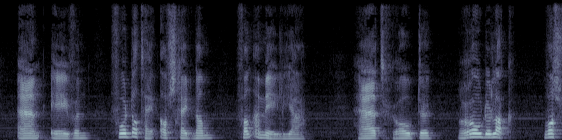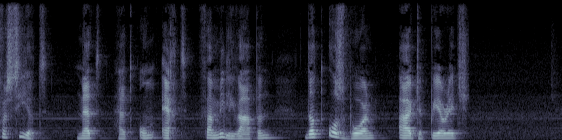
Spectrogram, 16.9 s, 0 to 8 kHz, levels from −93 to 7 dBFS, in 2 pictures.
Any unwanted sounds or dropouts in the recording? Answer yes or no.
no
